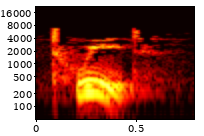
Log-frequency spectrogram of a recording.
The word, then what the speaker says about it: tweet: 另外，大家注意 tweet 中的 e 发音是长音。 Tweet, tweet. 而 Twitter 中的 i 的发音应该是短音。 Twitter, Twitter, 这两个大家发音的时候一定要区分开。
